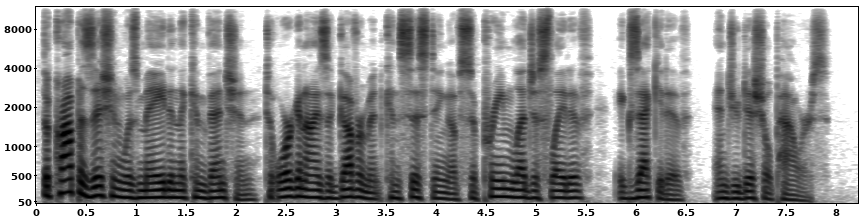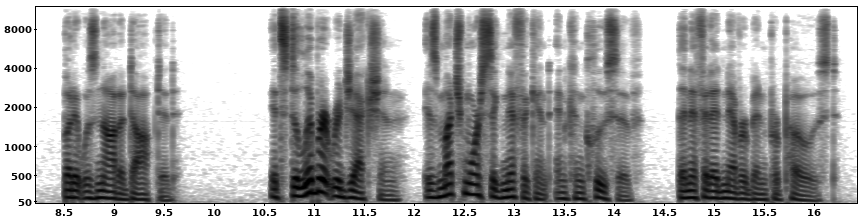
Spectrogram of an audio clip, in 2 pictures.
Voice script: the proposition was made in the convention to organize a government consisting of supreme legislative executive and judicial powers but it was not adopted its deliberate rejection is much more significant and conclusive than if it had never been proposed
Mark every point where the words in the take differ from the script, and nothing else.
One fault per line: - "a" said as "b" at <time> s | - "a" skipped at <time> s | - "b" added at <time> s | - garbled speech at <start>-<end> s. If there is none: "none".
none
